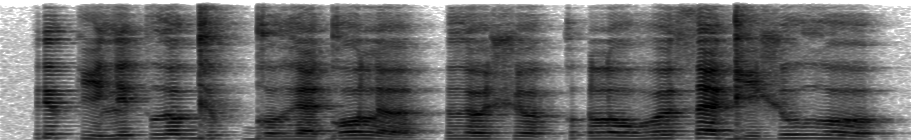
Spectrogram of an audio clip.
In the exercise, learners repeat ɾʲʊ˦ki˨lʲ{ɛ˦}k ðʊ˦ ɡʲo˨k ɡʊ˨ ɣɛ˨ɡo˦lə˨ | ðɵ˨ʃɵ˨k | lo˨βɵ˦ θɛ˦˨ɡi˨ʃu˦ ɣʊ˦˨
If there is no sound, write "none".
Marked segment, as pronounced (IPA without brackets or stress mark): ɛ˦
